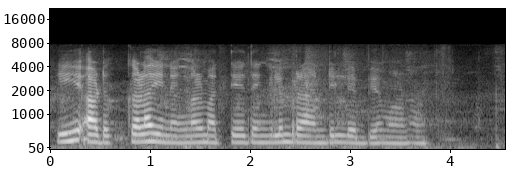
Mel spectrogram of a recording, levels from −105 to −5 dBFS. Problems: constant background noise, low volume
